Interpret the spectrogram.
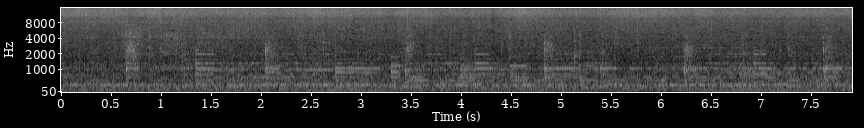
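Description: Diced carrots and garlic sizzling in oil in a non-stick wok as a spatula stirs them, a steady frying hiss. Background music with held notes plays under it.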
